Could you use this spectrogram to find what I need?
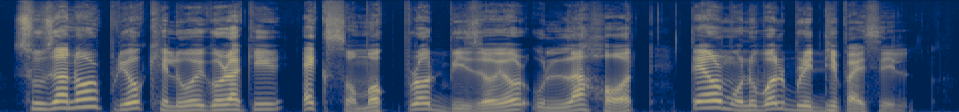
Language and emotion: Assamese, happy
